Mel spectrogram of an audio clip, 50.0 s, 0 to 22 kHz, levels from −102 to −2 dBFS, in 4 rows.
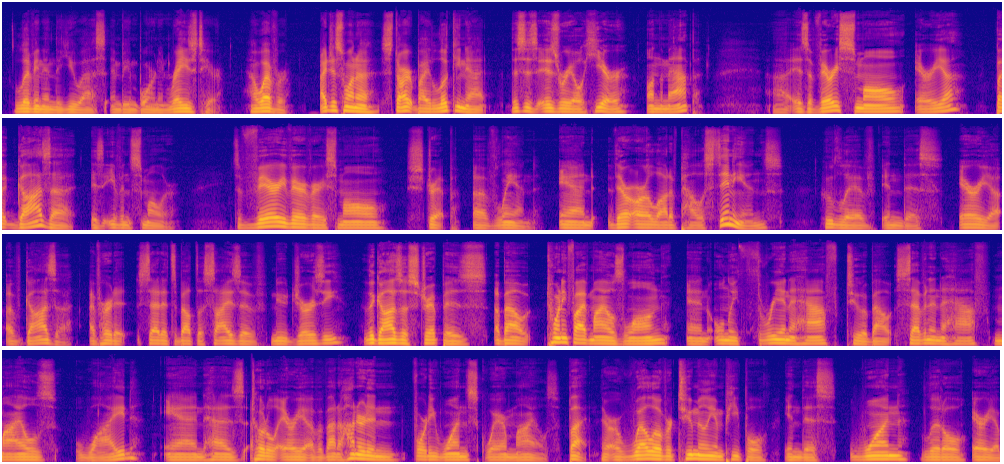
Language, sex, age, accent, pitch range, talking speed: English, male, 30-49, American, 90-115 Hz, 140 wpm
